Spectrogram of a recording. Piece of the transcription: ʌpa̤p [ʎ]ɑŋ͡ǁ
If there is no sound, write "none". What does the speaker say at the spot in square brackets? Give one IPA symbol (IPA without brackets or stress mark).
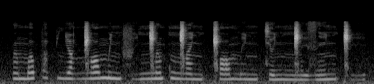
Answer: ʎ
